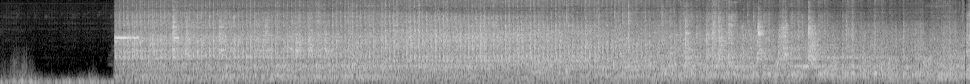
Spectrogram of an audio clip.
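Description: New Holland diesel tractor engine, at first only a low rumble, then suddenly much louder about a second and a half in as the tractor pulls a loaded trailer: a steady engine drone with rattling and scattered clicks from the trailer and its metal milk cans toward the end.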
